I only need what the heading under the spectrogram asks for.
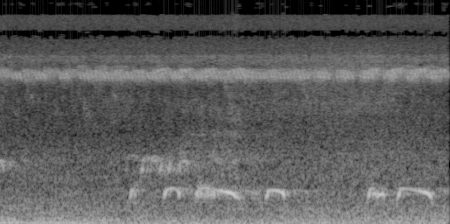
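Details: Turtle dove cooing: a phrase of soft, low, hollow coos, three short notes then a longer drawn-out one, and a second brief phrase after it. A steady high insect-like whine and a low rumbling background continue throughout.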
